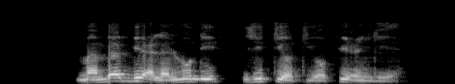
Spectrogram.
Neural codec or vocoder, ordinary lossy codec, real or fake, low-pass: none; Opus, 24 kbps; real; 7.2 kHz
